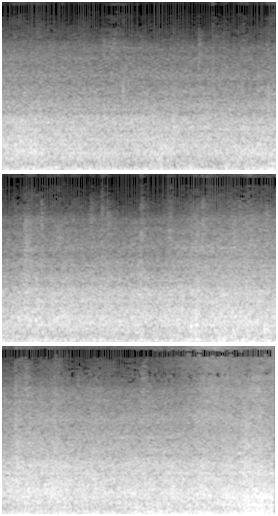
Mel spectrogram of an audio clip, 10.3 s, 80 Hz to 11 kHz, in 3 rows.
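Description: JR East E233 series electric train running at speed, a steady rumble of wheels on rail heard from inside the front car. It grows louder over the last few seconds, and a thin high tone joins in near the end.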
